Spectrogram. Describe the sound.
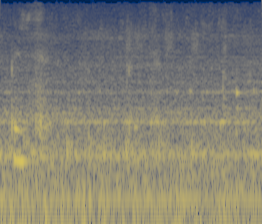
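Tap water runs steadily onto a toothbrush before toothpaste is put on, a continuous splashing stream, with a faint voice in the background and a few louder low thumps toward the end.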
